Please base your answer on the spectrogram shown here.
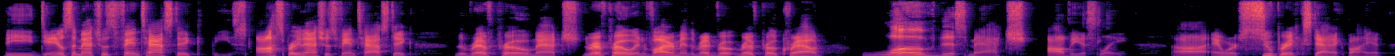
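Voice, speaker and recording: A man with a medium-pitched, animated voice and a sharp tone speaks a little slowly. Hosting a wrestling podcast, he recaps matches enthusiastically, rambling with fillers and restarts.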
